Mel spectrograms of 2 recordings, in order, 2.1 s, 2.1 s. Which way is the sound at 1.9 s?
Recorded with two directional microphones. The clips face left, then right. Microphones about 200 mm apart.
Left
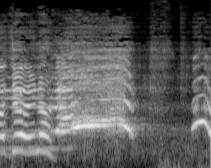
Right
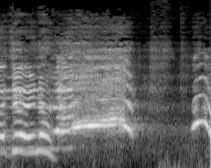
30° left (ahead or behind).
